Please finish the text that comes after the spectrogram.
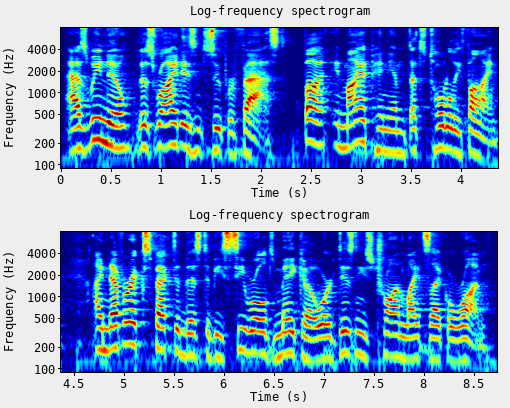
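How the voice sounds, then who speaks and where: Male narrator, high-pitched voice, scripted online video voice-over, clearly presentational and enunciated. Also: normal speed, few pauses, fairly bright tone, slight background noise. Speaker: theme park news video narrator.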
